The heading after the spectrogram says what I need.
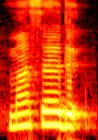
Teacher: அப்புறம் இங்கே வந்து தோ ஜேரில் முடிஞ்சிருக்கு, தன்வீனில் முடிஞ்சிருக்கிறதுனால நம்ம சுக்குன் வச்சு நிறுத்தணும். சுக்குன் பெற்ற தால் வந்து கல்கலாவுடைய எழுத்து, அப்போ இங்கேயும் வந்து மசது அப்படின்னு அசைச்சி நம்ம நிறுத்தணும்.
